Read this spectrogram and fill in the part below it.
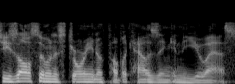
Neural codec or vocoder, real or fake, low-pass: codec, 16 kHz in and 24 kHz out, 2.2 kbps, FireRedTTS-2 codec; fake; 7.2 kHz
